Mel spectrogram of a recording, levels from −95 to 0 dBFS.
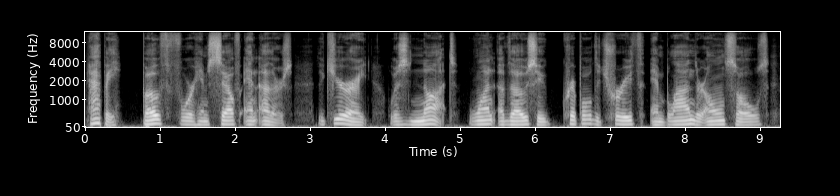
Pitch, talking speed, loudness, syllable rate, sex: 125 Hz, 150 wpm, -19 LUFS, 4.1 syllables/s, male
